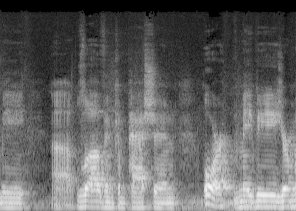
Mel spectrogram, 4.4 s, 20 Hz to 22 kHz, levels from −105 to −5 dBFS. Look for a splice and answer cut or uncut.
uncut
